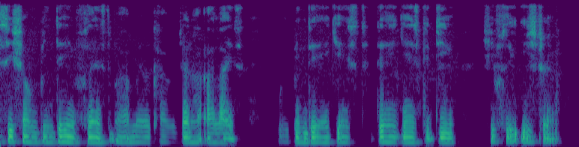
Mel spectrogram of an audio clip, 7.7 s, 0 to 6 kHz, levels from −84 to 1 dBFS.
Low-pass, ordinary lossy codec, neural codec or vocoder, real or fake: 5.4 kHz; none; none; real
